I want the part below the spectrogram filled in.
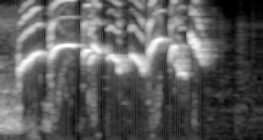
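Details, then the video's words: Lure song of an Oriental magpie-robin (kacer), played to make untrained kacer birds start singing. A rapid run of bright whistled notes, each slurred up or down, fills two seconds before stopping abruptly. "Pancingan Kacer Paling AMPUH,Untuk Pancingan kacer BAHAN agar Cepat Gacor"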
